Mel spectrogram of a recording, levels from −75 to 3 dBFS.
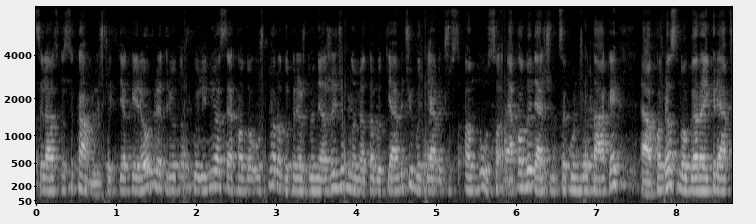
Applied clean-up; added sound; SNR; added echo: neural separator model SepFormer DNS4.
